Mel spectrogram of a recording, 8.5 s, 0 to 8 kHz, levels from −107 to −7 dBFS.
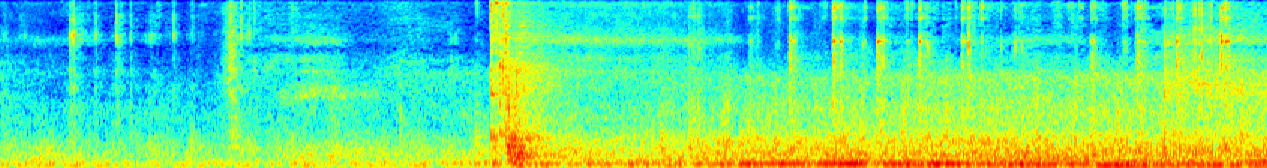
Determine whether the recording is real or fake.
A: real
